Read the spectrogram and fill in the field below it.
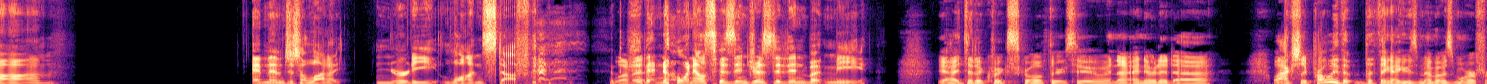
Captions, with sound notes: - And then just a lot of nerdy lawn stuff. (chuckles) - Love it. - That no one else is interested in but me. - Yeah, I did a quick scroll through too and I noted, well, actually probably the thing I use memos more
